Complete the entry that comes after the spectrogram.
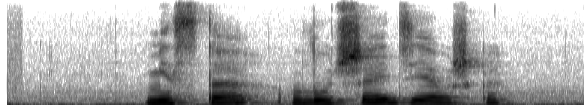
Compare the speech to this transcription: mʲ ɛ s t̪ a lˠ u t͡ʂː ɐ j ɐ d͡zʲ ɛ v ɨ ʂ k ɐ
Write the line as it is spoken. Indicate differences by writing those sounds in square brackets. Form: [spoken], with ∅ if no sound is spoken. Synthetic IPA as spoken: mʲ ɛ s t̪ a lˠ u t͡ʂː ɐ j ɐ d͡zʲ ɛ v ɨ ʂ k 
